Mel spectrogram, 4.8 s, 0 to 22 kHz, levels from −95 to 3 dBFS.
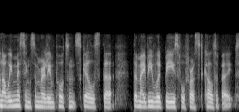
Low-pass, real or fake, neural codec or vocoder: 7.2 kHz; real; none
